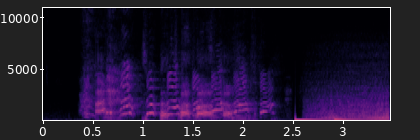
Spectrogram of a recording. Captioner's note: laughing; dramatic music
